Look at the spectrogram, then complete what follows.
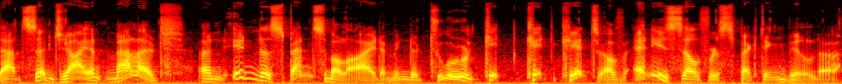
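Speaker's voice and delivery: put-on comic old hermit voice, hoary old codger. A storyteller voices a hermit explaining the hammer to Nilus: hermit character voice. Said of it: "hairy hermit. / hoary, hairy hermit. / He's leading us on a wild goose chase. / You conniving old codger! / I haven't thought of a voice for this guy yet, but I'll just go with this one. I like this v".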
